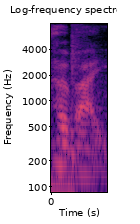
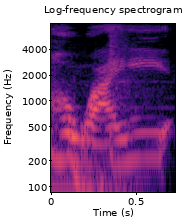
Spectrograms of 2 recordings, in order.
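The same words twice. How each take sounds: First: It is said with the native Hawaiian pronunciation. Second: It is said with the common English pronunciation. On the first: It is the true local name. "the correct correct pronunciation is" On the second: The listener can understand it. "say words the way that other people understand them"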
